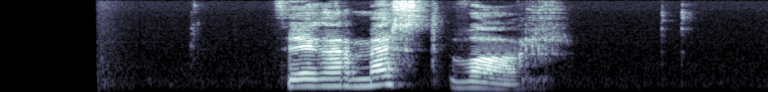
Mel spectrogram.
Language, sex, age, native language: Icelandic, male, 40-49, Icelandic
